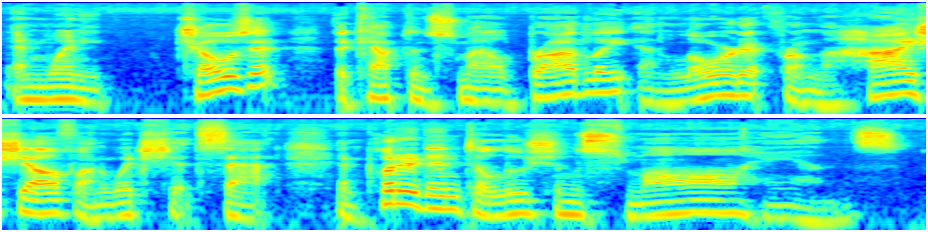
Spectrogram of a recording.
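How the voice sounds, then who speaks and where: A man's voice: lowish voice, sing-song, a little slow. A man reading a story aloud for children as a storytime host, expressively. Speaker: library storytime host and reader.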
